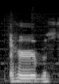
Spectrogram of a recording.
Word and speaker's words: herbs: of a bunch of herbs lately. Yes. Stop pronouncing the H. But it sounds more like the bird then. Herb is proper in some languages.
